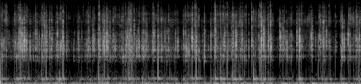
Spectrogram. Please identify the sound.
Sound effects > Objects / House appliances
Shaking the nespresso cups inside their box :)
coffee, cups, nespresso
